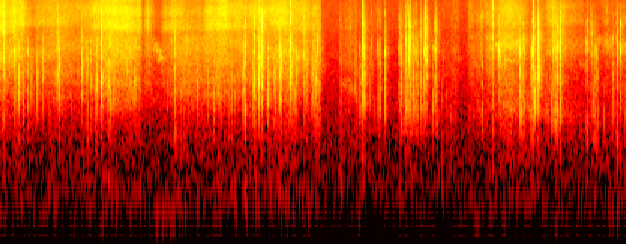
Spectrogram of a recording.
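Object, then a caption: Kraft paper mailer bag. A flat, empty brown kraft paper mailer bag with a white shipping label lies on a wooden table and is rubbed and crinkled under the flat palms of both hands with painted nails. Bright, dry crinkling and crackling comes in dense bursts with sharp snaps and brief quieter gaps, and there is almost no low end.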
